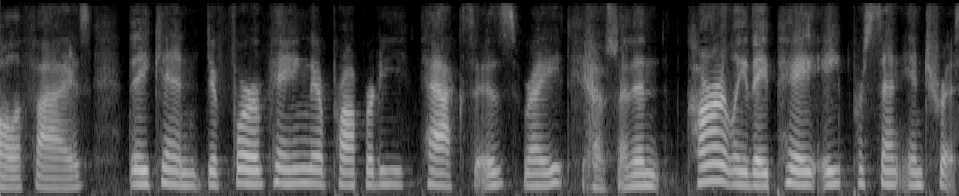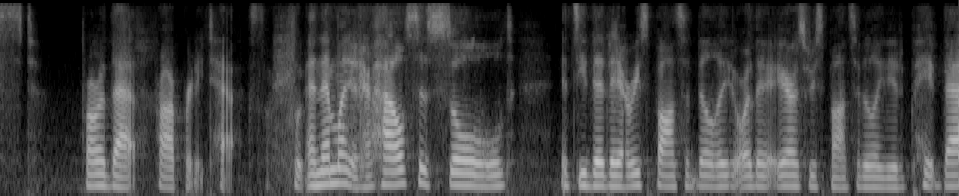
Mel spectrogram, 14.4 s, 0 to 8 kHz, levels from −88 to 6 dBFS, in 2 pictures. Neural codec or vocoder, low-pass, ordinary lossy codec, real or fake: codec, 16 kHz in and 24 kHz out, 0.8 kbps, FocalCodec, streaming, 65536 codes; 7.2 kHz; MP3, 48 kbps; fake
